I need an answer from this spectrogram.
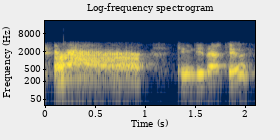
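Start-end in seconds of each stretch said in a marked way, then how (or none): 0.1-1.0 playful growly roar; monster roar. Acted. Parent showing a child the wild things' roar, playful roar.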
